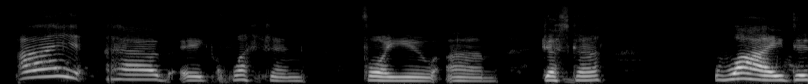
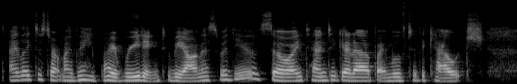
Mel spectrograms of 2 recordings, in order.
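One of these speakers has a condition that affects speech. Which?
The first: cerebral palsy, mixed, moderate; hip operation, hips used abnormally; wet cough, night breathlessness, masks hinder breathing, speech therapy.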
